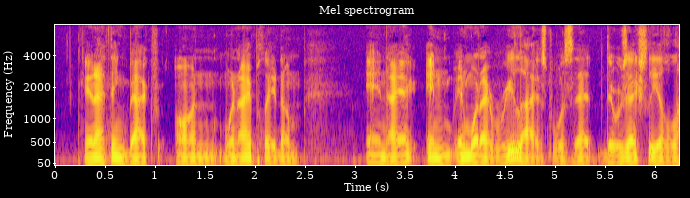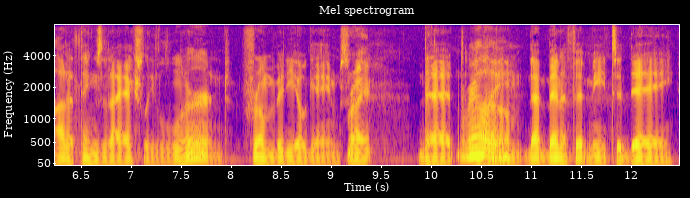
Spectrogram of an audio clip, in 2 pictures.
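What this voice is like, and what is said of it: Hoarse, froggy voice. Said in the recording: “you got a little bit of a cold over there... I've got a little frog in my throat.”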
